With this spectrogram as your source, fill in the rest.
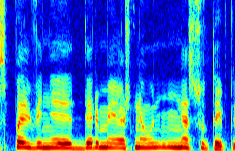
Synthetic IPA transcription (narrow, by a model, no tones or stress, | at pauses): spɐlʲʋʲɪnʲɪd̪ʲɪɾʲmʲeɐʃnʲɛʊnʲɛsʊt̪ɐɪplʲ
